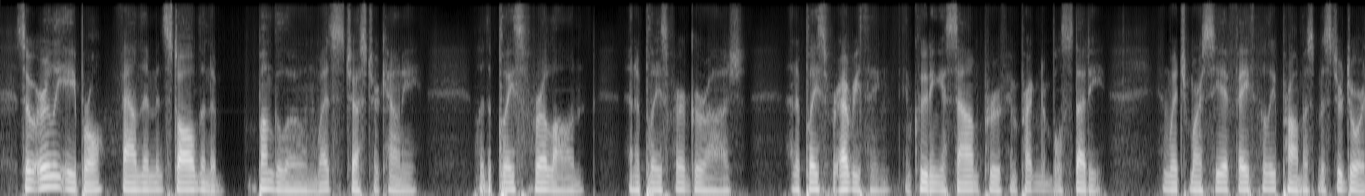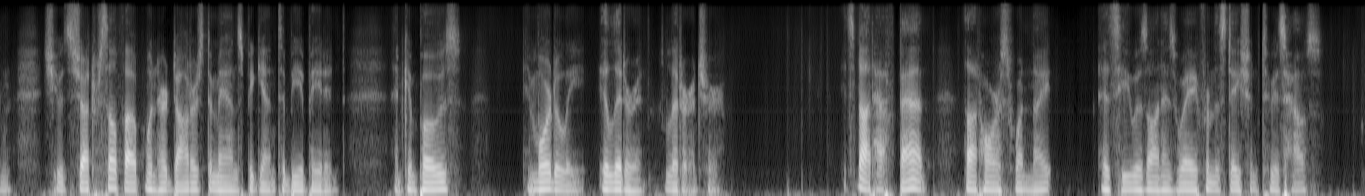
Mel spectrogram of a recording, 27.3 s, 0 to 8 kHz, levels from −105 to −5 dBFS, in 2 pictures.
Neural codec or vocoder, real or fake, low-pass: codec, 16 kHz, 1 kbps, X-Codec, HuBERT features, trained on LibriSpeech; fake; 7.2 kHz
